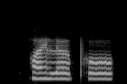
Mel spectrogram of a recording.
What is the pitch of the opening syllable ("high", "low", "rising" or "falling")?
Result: high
